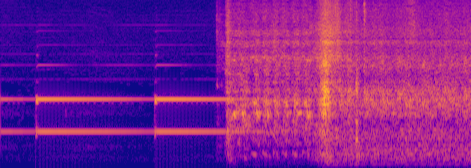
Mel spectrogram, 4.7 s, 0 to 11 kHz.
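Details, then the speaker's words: 2001 HD2500 Duramax turbo diesel, 181,000 miles, cold start on a chilly day after about 4 days unused: two chimes, short crank, catches at once into steady clatter with good oil pressure; healthy cold start. "you go look like a charm great oil pressure this is one good running truck has 181,000 Mi on it"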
